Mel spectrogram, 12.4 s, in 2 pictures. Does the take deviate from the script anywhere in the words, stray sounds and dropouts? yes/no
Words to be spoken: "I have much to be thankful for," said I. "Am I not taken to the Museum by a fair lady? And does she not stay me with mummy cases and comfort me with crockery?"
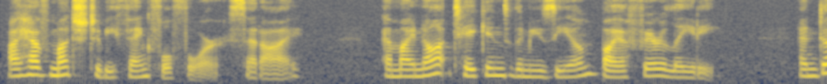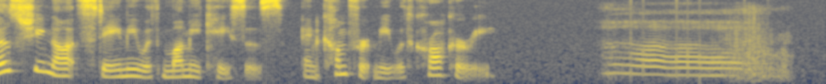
yes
